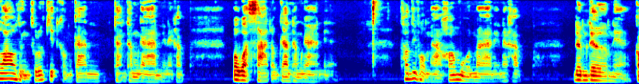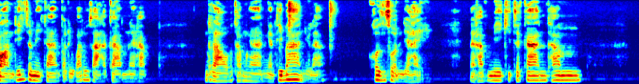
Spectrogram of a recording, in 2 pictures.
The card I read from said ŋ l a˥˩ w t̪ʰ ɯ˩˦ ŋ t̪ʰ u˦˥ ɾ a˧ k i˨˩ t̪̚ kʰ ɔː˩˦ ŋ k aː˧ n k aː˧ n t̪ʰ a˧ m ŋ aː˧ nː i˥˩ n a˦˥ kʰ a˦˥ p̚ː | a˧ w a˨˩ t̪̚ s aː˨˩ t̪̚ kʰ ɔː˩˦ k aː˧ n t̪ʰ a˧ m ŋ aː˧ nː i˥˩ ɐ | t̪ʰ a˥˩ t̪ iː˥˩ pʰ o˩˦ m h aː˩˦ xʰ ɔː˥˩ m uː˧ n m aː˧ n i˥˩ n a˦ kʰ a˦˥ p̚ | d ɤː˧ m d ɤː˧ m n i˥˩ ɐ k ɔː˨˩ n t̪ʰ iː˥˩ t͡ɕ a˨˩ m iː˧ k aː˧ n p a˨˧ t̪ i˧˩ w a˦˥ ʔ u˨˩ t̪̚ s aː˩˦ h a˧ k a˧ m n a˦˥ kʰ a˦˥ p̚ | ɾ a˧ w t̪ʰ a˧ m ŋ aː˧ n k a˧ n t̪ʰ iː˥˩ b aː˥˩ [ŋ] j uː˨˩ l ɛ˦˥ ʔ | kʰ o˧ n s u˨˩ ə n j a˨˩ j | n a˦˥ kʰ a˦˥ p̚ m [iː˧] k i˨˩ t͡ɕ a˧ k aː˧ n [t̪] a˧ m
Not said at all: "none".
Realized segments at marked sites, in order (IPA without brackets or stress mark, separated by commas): n, iː˧, t̪ʰ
